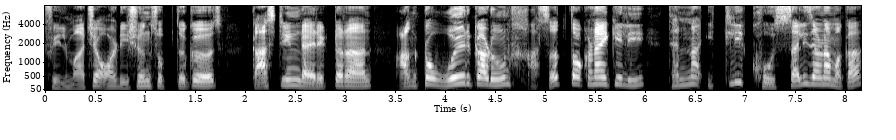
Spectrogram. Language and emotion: Goan Konkani, happy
